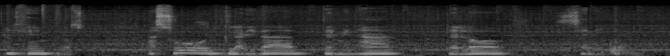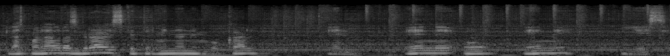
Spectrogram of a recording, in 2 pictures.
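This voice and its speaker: A man's voice: mid-range voice, steady tone, slow, rough recording. A young man reading a student class presentation, listing examples one by one. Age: young adult. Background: clear music.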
